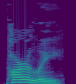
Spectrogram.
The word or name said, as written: parlee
